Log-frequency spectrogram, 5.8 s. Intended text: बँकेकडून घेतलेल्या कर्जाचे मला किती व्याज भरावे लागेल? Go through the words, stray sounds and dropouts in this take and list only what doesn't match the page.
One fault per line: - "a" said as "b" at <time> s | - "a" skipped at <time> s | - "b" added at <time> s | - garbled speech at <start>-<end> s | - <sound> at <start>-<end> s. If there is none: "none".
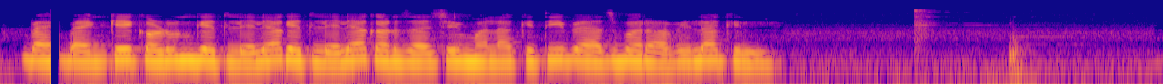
- "घेतलेल्या" added at 1.4 s
- thud at 4.5-5.7 s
